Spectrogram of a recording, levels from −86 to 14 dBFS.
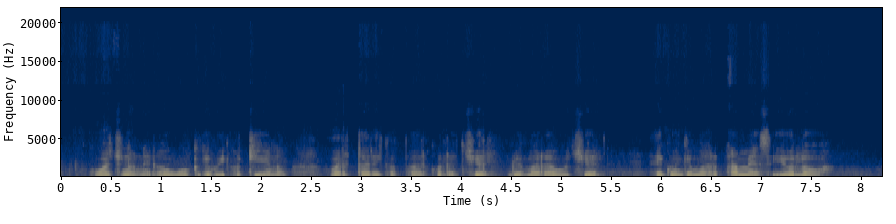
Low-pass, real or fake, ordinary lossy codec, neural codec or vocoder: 19.8 kHz; fake; Opus, 32 kbps; vocoder, 44.1 kHz, 128 mel bands, Pupu-Vocoder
